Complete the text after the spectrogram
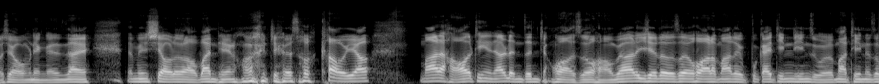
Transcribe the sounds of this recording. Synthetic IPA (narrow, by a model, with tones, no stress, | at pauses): ʊɕjɑ˥˩wɔ˨˩ə˦njɑ˨˩ŋɡə˧ɻə˧˦nt͡sa˥˧ɪna˥˩pʰjɛ˥nɕjɑ˥˧ʊlə˧˥˩ɑ˨˩ʊpa˥˩nt̪ʰjɛ˥nd̪ə˩xwa˥˩t͡ɕɛ˧˥d̪ə˧˩ʂwɔ˥kʰɑ˥˧ʊ˧˩jɑ˥˩ʊ | ma˥d̪ə˨˩ɑ˨˩xɑ˥˩ʊt̪ʰi˥nə˧˩t͡ɕja˥ɻə˥˩nʈ͡ʂə˥ŋt͡ɕjɑ˨˩ŋxwa˥˩də˩ʂɻ̩˧˥xo˥˧ʊxɔ˥˩˨jlə˧˦i˥˩ɕjɛ˥lɤ˥˧sɤ˥˧˩də˩xwa˥˩lə˨˩ma˥d̪ə˨˩pu˥˩ka˥ɪt̪ʰi˥ŋt̪ʰi˥nt͡sʰu˨˩ə˧˦ma˥t̪ʰi˥ŋnə˧˩˨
